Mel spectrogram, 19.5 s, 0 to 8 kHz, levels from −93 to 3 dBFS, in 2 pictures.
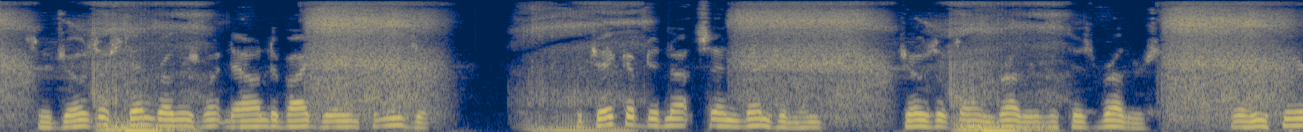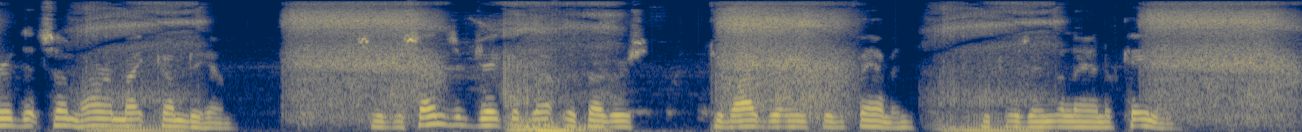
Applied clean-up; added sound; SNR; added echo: none; Breathing; 5 dB; none.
